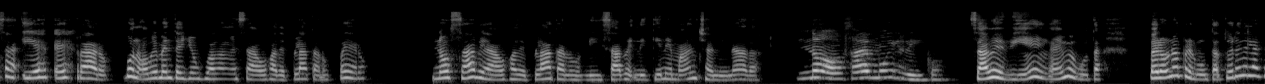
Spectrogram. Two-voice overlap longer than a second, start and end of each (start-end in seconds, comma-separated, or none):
none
